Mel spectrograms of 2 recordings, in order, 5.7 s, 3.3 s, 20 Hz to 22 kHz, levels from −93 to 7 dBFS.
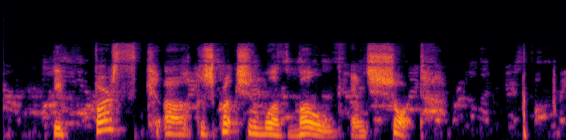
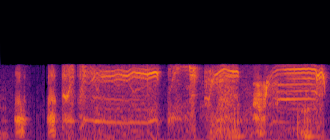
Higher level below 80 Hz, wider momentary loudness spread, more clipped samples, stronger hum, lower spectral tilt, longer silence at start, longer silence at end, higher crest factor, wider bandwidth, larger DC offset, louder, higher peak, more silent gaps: second, -62 dBFS vs -48 dBFS; first, 15 LU vs 7 LU; neither; neither; second, -3 dB/octave vs -6.5 dB/octave; about the same, 0.05 s vs 0 s; about the same, 0 s vs 0 s; about the same, 18 dB vs 14 dB; first, 7.4 kHz vs 4 kHz; second, under 0.1% vs 0.3%; about the same, -19 LUFS vs -20 LUFS; first, -2 dBFS vs -8 dBFS; neither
